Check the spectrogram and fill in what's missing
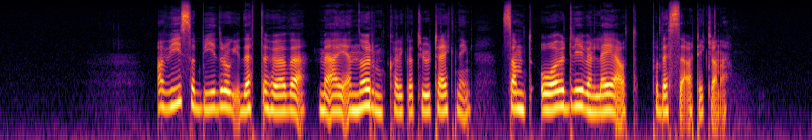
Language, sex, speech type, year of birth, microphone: Norwegian, female, read, 1988, Sennheiser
